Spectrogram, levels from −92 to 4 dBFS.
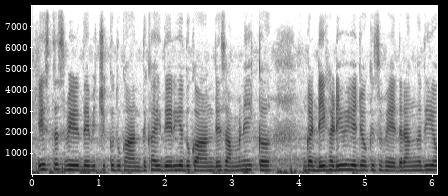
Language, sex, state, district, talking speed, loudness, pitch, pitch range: Punjabi, female, Punjab, Kapurthala, 225 wpm, -14 LUFS, 210 Hz, 200-215 Hz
